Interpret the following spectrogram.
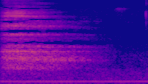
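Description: A woman's long, audible sigh out through the open mouth, starting suddenly and fading away over about a second and a half.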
